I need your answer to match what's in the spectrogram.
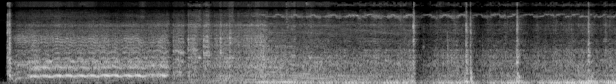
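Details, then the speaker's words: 1940s GMC 6x6 military truck sitting 40 years, first start; catches and runs unevenly with sharp pops and stumbles and compression escaping from a hanging valve, which then freed up; some carb issues, no rod knock. "I'm hearing compression Escape somewhere it's very odd I wonder if we have a valve hanging up"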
